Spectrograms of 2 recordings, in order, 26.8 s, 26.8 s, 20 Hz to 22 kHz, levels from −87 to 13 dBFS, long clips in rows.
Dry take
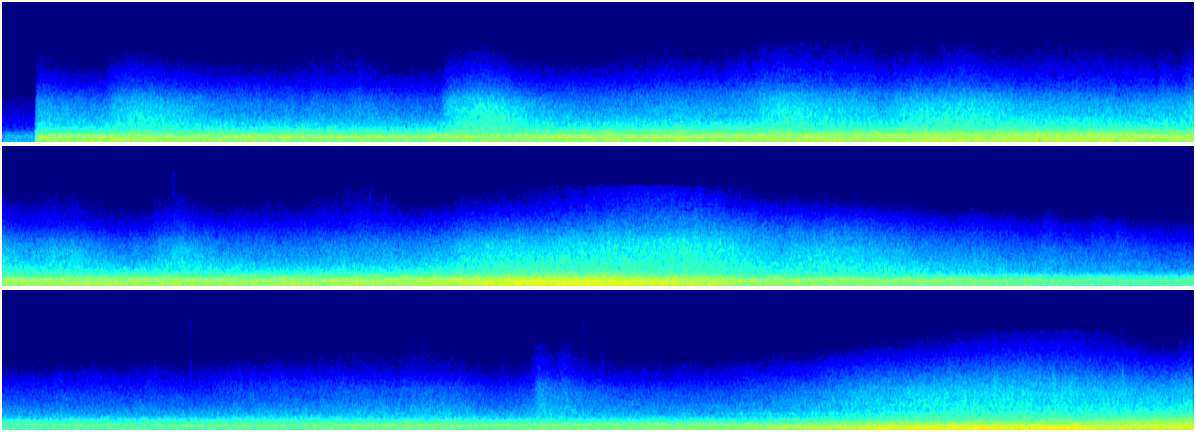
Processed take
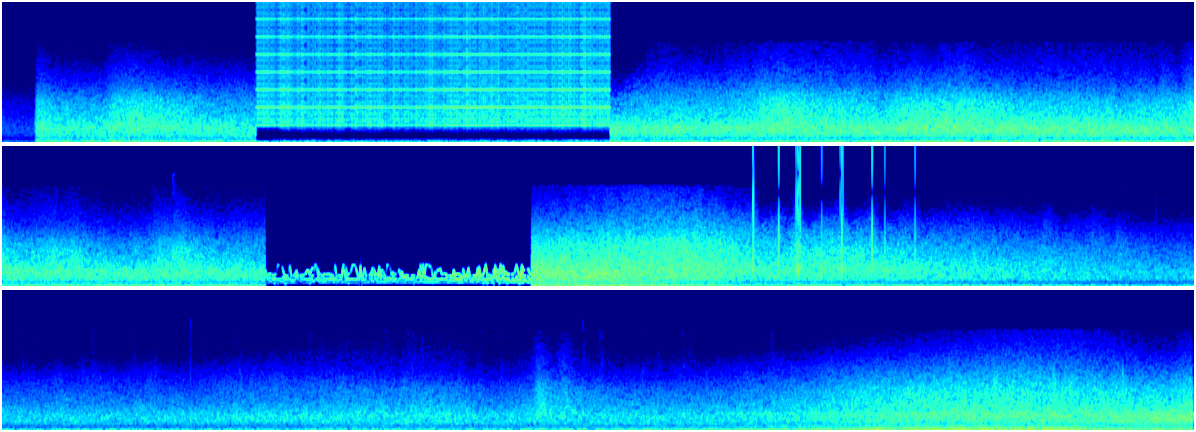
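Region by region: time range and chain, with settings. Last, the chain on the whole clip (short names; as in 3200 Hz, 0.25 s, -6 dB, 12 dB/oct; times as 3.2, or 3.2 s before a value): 1.9–4.56 sample sorter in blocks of 16 samples + Chebyshev band-stop 330–3300 Hz, order 3 + bell 760 Hz -14.5 dB 2.1 oct
10.91–12.91 sine-wave speech + Butterworth band-stop 680 Hz, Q 7.1
14.55–17.18 wrapped overs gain 21 dB + echo 0.322 s -7 dB
whole clip: EQ curve 190 Hz 0 dB, 520 Hz -14 dB, 820 Hz -18 dB, 2400 Hz +8 dB; reverb removal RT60 0.57 s; gain -2.5 dB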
